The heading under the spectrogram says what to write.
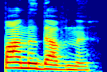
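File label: "паныдавны", Komi, female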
